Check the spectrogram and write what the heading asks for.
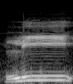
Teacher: یا مدہ ہے، 1 الف کے برابر کھینچ کر پڑھیں گے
